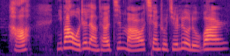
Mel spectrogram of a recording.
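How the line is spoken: Laughing. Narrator (Chinese): 领导笑着说

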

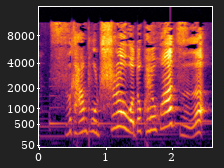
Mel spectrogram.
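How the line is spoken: Shouting. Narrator (Chinese): 斯库里喊道

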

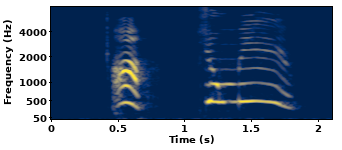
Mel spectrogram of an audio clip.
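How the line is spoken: Loud alarmed cry. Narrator (Chinese): 亨利连忙大声惊呼道

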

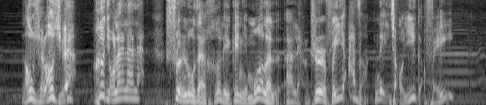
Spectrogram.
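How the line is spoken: Booming shout. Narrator (Chinese): 有个大嗓门喊着

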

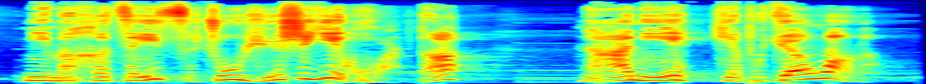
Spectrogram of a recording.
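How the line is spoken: Angry roar. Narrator (Chinese): 那个胖子怒吼一声

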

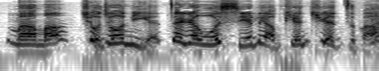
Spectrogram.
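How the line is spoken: Crying, pleading. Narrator (Chinese): 哭着求我对我说

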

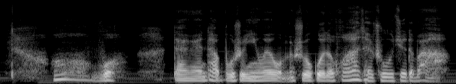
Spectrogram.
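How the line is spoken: Mumbling. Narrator (Chinese): 威达嘟囔着

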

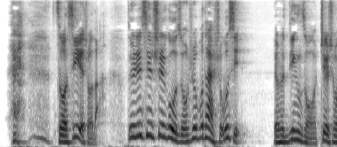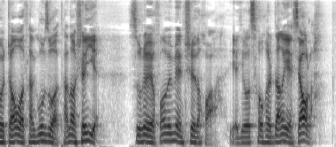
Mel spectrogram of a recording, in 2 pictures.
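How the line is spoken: Self-mocking chuckle. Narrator (Chinese): 丁春健嘿然一笑，自嘲的说道

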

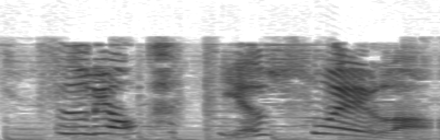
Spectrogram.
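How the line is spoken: Choked sobbing girl. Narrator (Chinese): 小姑娘哽咽的说

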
